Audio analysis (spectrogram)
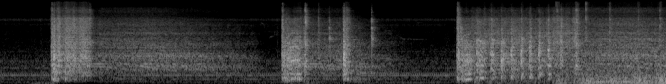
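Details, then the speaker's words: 1981 Nissan 280ZX straight-six, five-speed, sat about 15 years: cranking bursts, then runs with an uneven stumbling beat, idling in neutral but dropping a cylinder; misfire from a dead, non-clicking fuel injector. "go up the hill i put it back in neutral to make sure that it could idle still and it did except it was like it was picking up the cylinder it would drop it was like it was trying to"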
